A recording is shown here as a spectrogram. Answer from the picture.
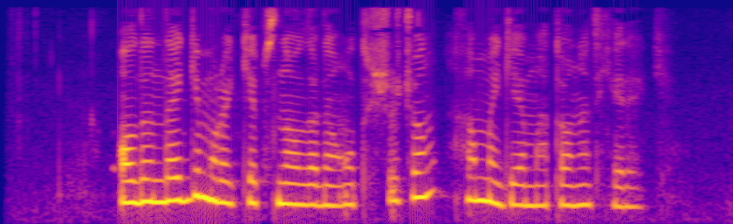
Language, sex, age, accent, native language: Uzbek, female, 18-24, Jizzax, Uzbek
